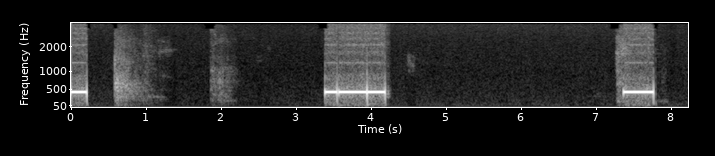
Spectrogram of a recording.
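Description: Telephone tones of a call being connected: a short steady beep at the start and a couple of faint clicks, then two longer, steady mid-pitched tones about four seconds apart, with silence between.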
